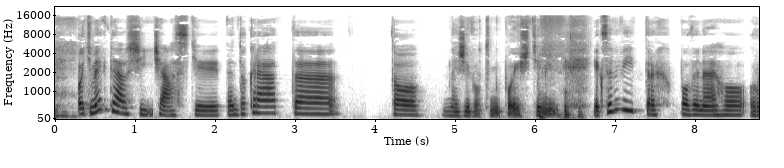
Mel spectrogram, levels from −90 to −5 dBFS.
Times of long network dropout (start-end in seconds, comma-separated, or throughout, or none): none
